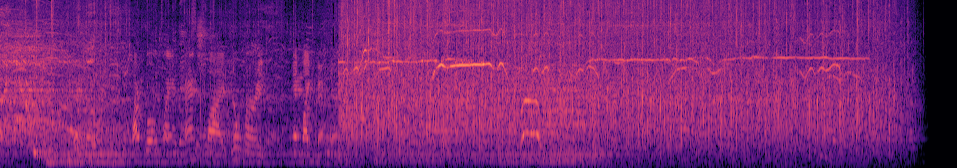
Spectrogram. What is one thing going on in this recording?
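A large crowd cheers, whistles and claps in an open stadium.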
